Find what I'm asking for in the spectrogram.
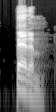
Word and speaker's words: Perm: Perm is how it's actually pronounced.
